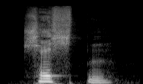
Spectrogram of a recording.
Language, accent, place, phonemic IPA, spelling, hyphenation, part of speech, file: German, Germany, Berlin, /ˈʃɛçtən/, schächten, schäch‧ten, verb, De-schächten.ogg
- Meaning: to slaughter by bleeding out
